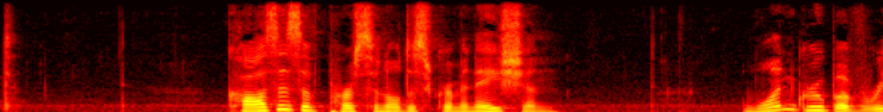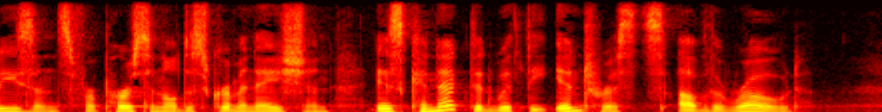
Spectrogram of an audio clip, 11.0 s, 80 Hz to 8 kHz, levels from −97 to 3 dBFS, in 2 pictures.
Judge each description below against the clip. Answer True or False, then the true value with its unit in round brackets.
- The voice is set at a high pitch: False (170 Hz)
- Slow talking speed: True (110 wpm)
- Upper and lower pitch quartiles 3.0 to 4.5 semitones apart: False (5.3 semitones)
